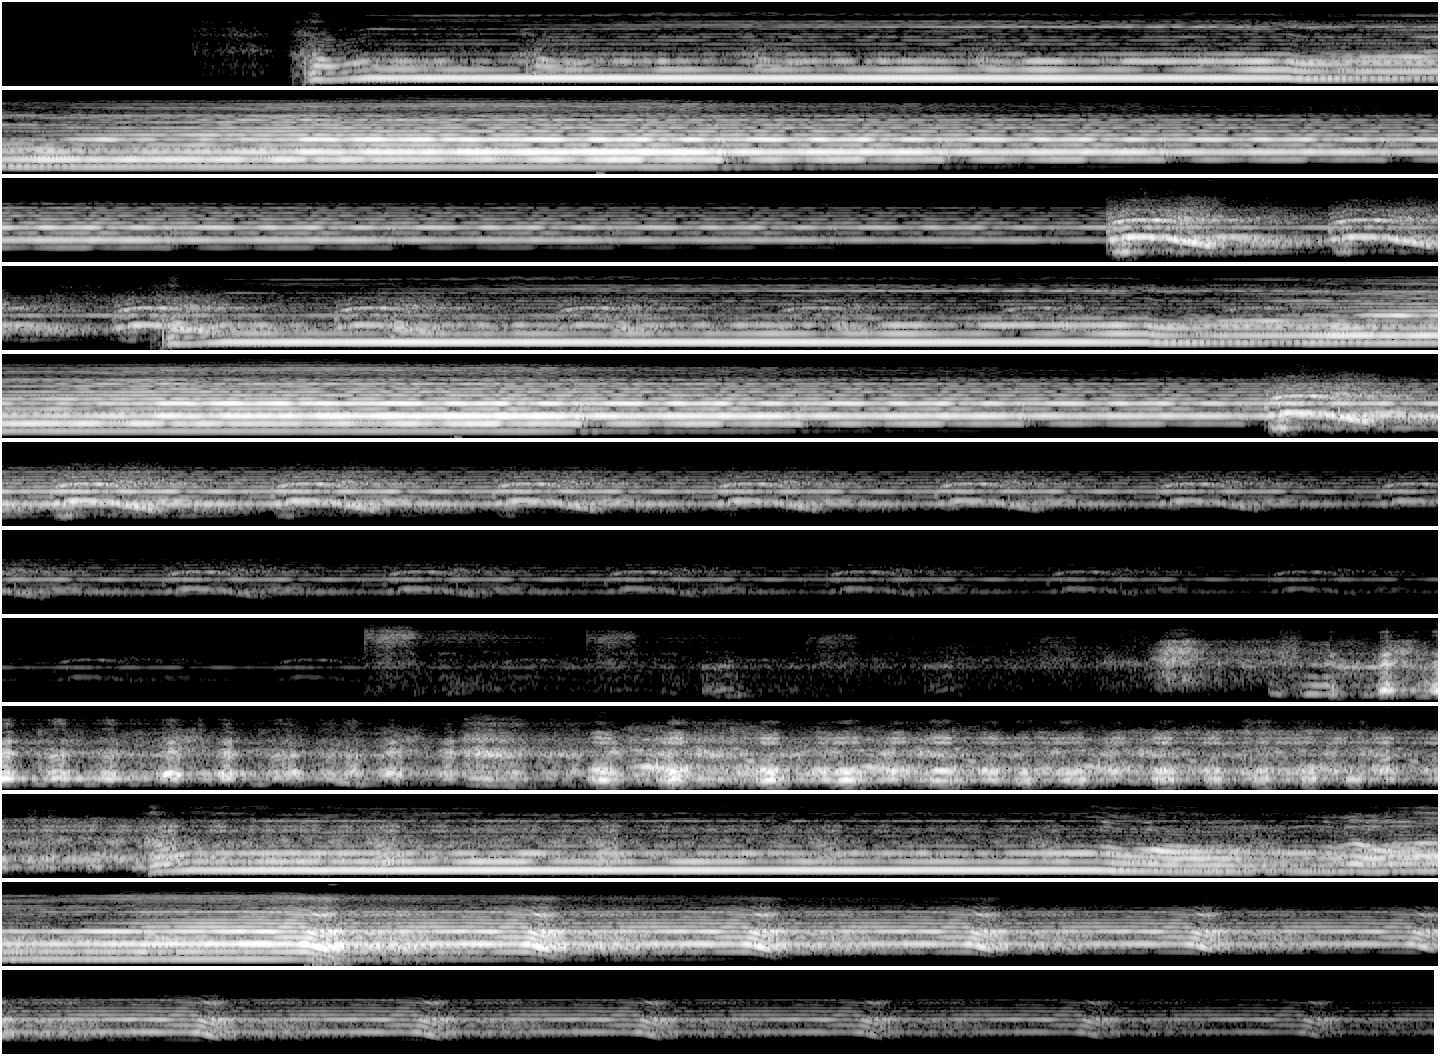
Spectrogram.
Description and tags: My Voice doing a long tonal draw Root note is B I believe
atmosphere, vocals, Vox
